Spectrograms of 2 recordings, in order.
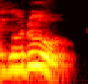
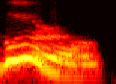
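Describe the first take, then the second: First: It is said with a Portuguese pronunciation. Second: It is said with an American English pronunciation. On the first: "Guru em português é guru" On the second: "mas os americanos falam guru"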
